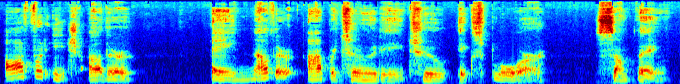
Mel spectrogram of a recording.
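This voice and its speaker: As a podcast guest, a middle-aged man who writes memoirs meanders through a family story in interview fashion, often saying "right?" and "you know." His medium-pitched voice has vocal fry and a darkish tone, and the audio is slightly rough.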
